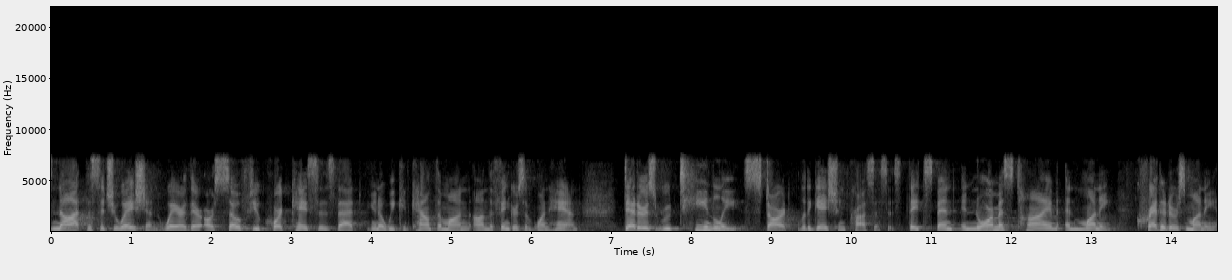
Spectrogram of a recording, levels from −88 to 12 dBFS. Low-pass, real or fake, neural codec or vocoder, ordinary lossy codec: 7.2 kHz; real; none; Opus, 24 kbps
